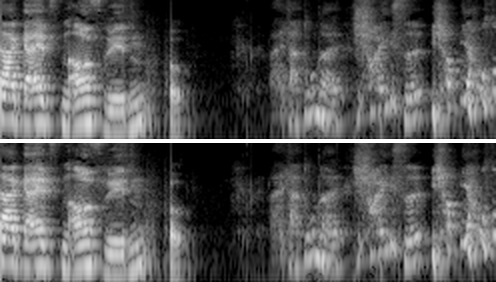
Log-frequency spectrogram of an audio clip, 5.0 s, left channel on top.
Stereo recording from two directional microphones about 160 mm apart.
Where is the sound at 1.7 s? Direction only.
Centre (ahead or behind).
